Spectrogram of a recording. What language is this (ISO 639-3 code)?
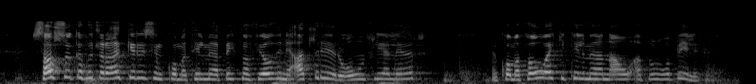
isl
